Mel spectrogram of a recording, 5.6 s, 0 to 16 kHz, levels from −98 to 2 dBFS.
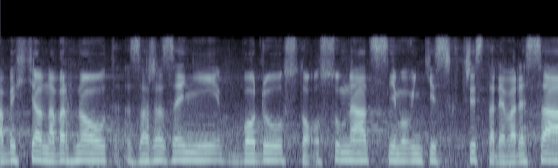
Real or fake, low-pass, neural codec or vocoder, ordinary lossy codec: real; 7.2 kHz; none; MP3, 64 kbps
